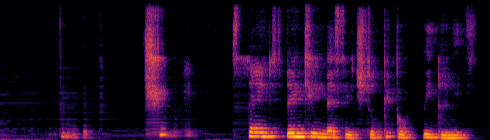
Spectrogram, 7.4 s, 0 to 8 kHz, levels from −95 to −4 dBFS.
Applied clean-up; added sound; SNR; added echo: neural mask model DeepFilterNet 3.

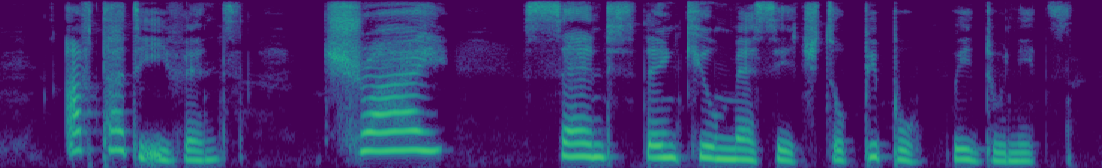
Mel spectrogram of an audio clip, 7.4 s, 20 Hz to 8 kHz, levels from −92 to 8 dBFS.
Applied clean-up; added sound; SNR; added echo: none; none; none; none.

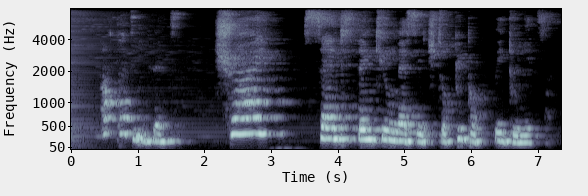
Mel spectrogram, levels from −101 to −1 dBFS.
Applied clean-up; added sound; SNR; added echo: classical method WPE with log-MMSE.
